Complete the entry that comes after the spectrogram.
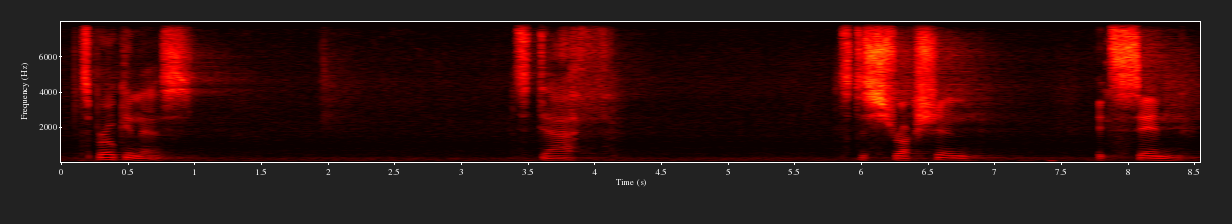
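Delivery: low, hushed, with long pauses; quiet, heavy sermon delivery; somber preaching. Real, not acted. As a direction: let the weight sink in, softly and gravely. Somber preaching after the lively story.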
